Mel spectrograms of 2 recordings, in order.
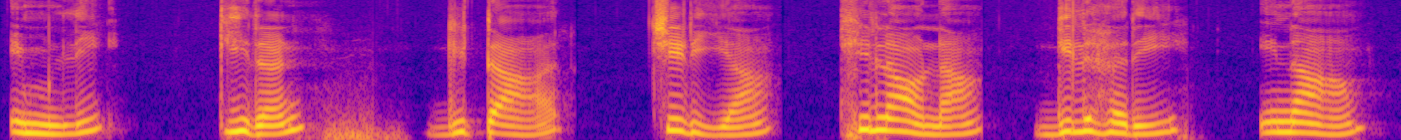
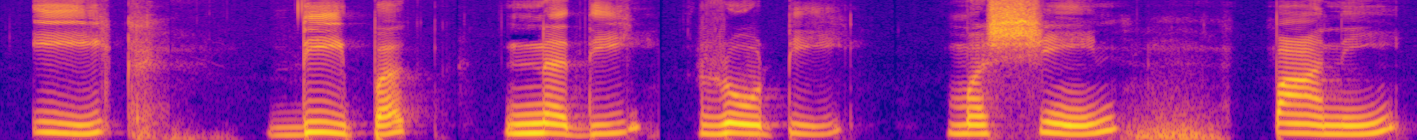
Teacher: छोटी ई को बोलने में कम समय लगता है और बड़ी ई को बोलने में अधिक समय लगता है।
